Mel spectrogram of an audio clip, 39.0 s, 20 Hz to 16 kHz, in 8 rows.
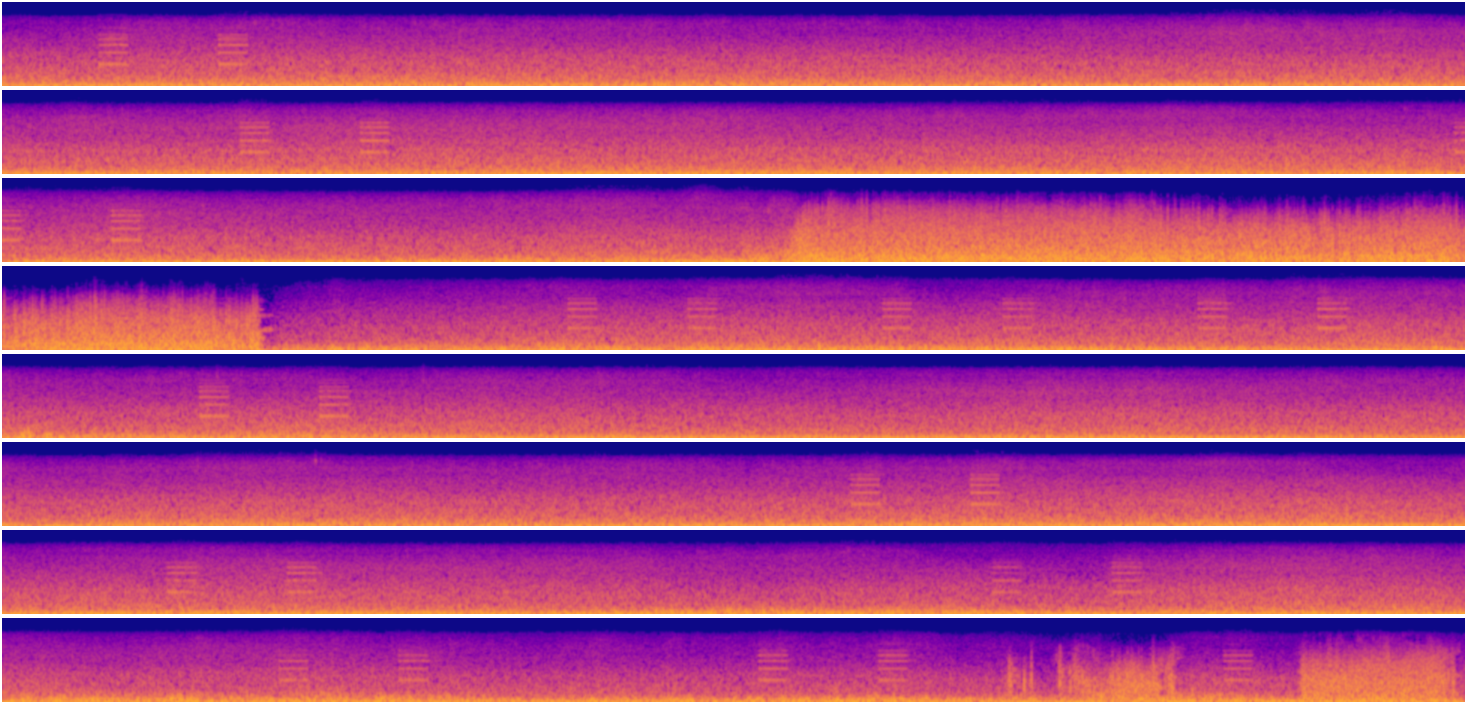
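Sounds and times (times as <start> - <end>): wind rushing over microphone: 0.0 - 39.0
quick short beeps: 35.0 - 35.6, 36.6 - 37.3, 38.0 - 38.8.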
